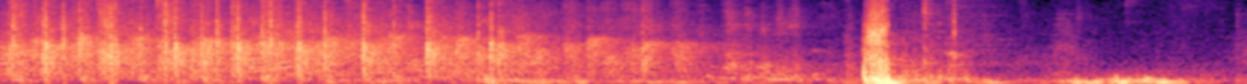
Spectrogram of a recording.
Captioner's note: applause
